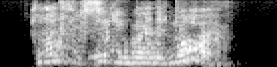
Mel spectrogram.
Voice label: calm surprised generated, speech; GAN for speech spectrogram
